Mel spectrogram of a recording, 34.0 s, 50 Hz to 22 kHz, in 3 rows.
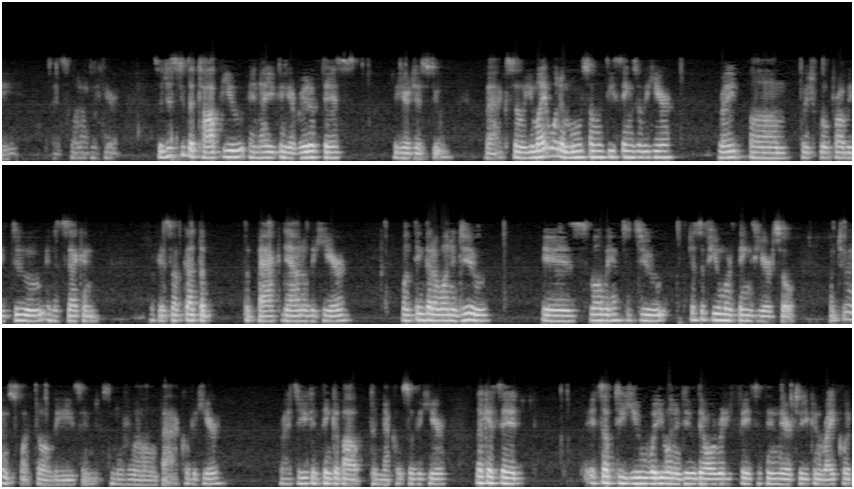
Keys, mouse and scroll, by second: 0.1 g, 1.3-2.4 drag, 2.2 KP_7, 2.4 middle click, 3.6-6.5 drag, 9.0-10.7 middle drag, 10.8 KP_1, 11.9-20.5 middle drag, 20.2 KP_7, 22.4-24.8 right drag, 24.0-25.9 drag, 30.1-31.9 drag, 33.0-34.0 right drag.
